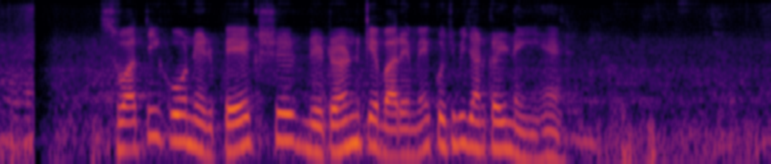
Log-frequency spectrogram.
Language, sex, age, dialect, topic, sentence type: Hindi, male, 18-24, Hindustani Malvi Khadi Boli, banking, statement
